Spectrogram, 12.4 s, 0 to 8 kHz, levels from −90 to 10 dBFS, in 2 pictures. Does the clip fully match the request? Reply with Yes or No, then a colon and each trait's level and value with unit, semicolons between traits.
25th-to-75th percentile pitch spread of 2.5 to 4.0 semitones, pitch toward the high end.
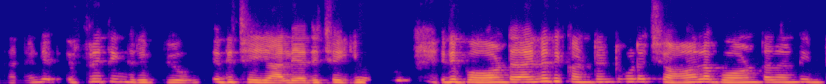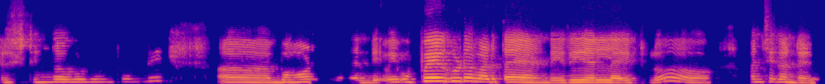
Yes: average, 2.8 semitones; high, 225 Hz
